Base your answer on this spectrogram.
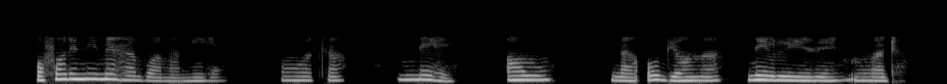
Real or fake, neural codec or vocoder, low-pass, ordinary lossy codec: fake; codec, 44.1 kHz, 2.6 kbps, DAC; 3.6 kHz; none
